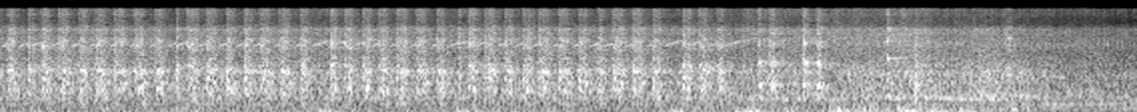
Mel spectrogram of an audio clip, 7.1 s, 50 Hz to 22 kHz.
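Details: 1985 Toyota Tercel small four-cylinder after distributor timing moved back, spark and fuel confirmed: quick even chatter settling to a quieter idle; starts and runs normally.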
